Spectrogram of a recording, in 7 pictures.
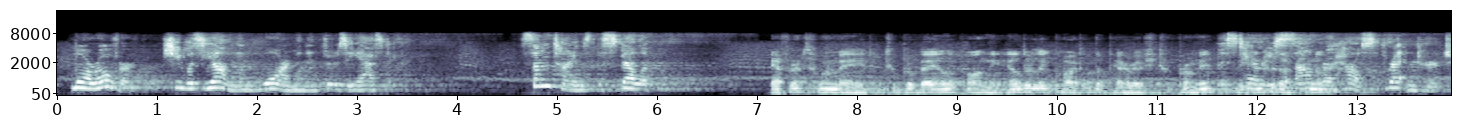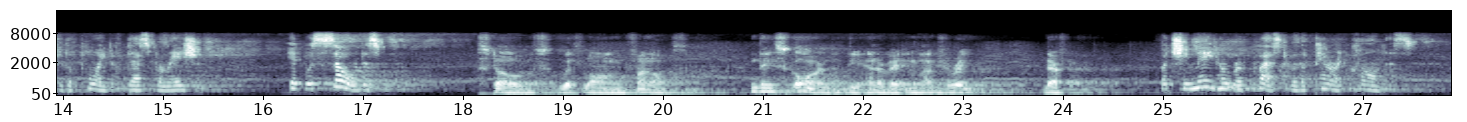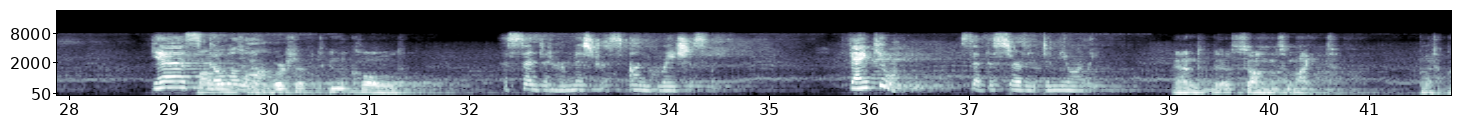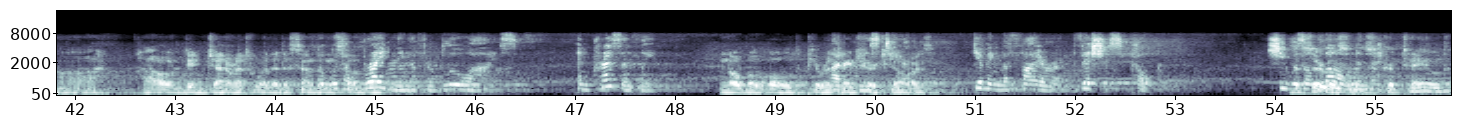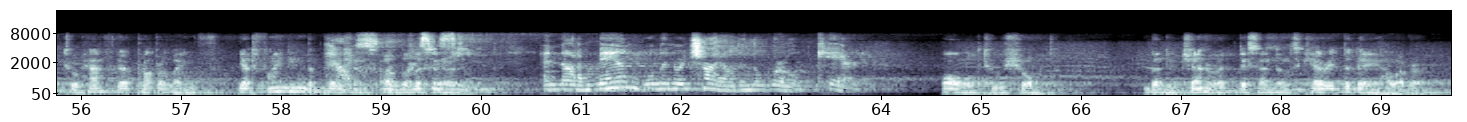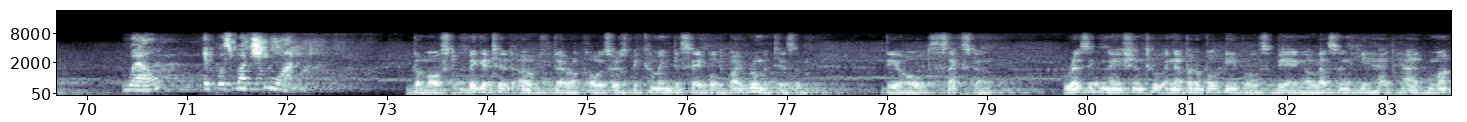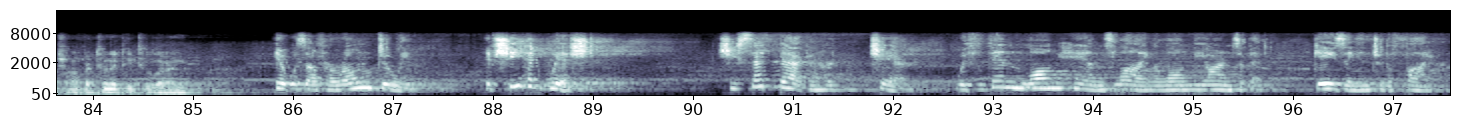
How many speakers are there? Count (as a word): two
